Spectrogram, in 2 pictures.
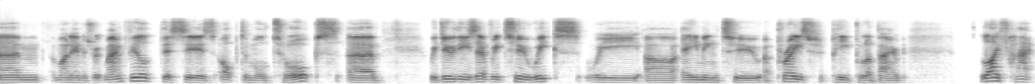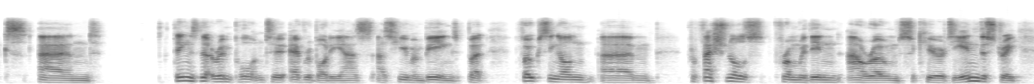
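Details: Adult male speaker; normal speech.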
